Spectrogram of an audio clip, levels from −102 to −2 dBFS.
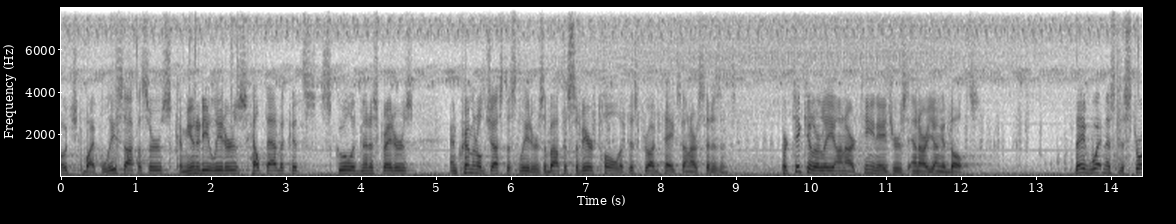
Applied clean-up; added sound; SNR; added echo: none; Dog; 11 dB; none.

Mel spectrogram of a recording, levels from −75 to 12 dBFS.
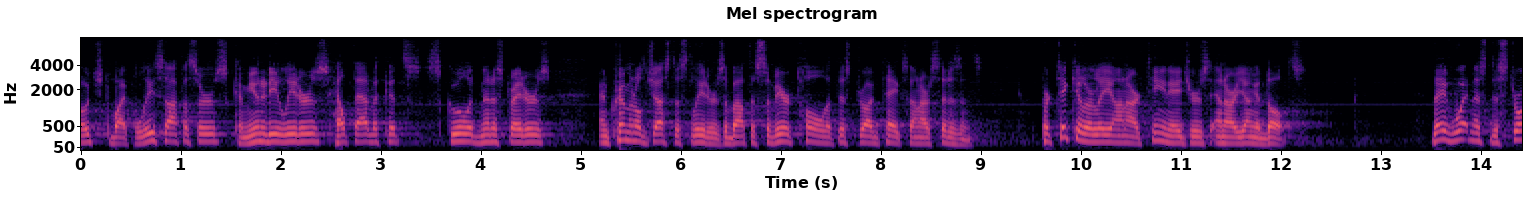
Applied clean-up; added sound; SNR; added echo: none; none; none; none.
